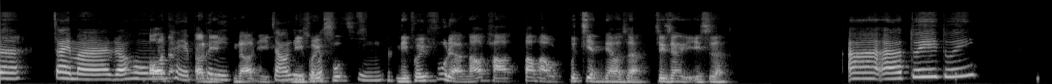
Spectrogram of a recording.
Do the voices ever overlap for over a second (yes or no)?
yes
